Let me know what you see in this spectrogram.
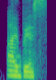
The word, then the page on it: ibis: Indian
